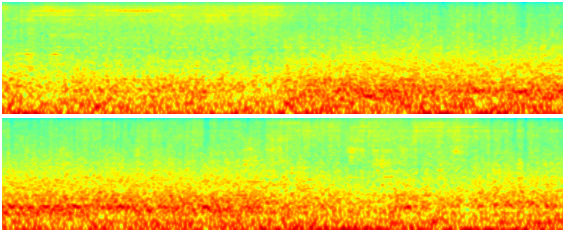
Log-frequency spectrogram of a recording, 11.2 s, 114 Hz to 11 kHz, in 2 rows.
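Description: Running sound of a JR West 207 series electric commuter train heard inside a passenger car: a loud, steady mix of traction-motor hum and wheel-on-rail noise, which grows a little louder about three seconds in.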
